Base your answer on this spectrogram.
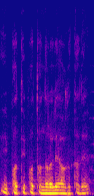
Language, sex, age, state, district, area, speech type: Kannada, male, 45-60, Karnataka, Bellary, rural, spontaneous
